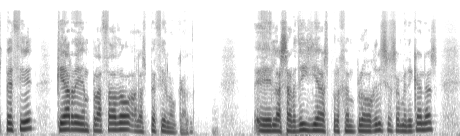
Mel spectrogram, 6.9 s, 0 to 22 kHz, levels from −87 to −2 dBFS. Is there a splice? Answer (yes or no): no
